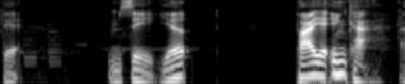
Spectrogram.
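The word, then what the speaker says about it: Piankhi: I P I A N K H I Pinkai. You got to say it like that. Let's see. Yep. Pa Inkai.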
